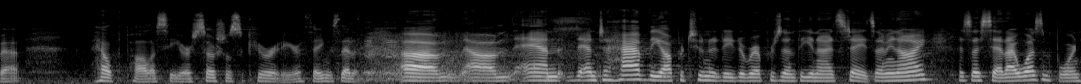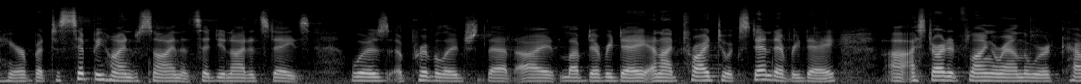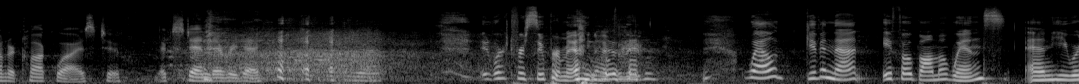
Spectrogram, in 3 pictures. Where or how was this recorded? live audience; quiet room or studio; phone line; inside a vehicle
live audience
